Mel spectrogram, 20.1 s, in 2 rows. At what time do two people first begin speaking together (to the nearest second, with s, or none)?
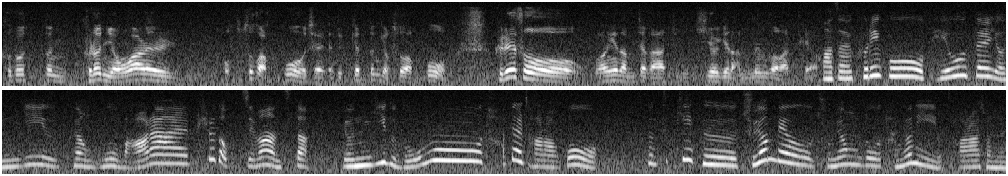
none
